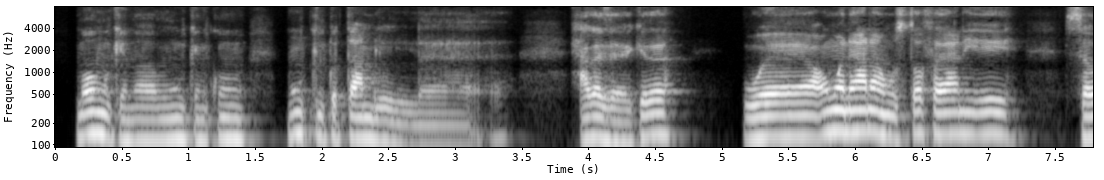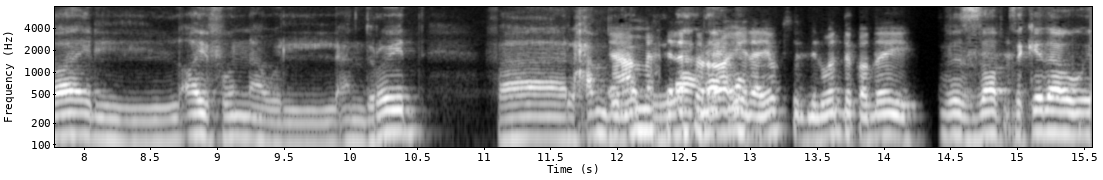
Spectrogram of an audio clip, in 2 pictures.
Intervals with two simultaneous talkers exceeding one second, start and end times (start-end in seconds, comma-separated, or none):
11.9-13.2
